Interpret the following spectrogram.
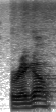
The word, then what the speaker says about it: Borrego: coach James Berber ego Borrego how do you pronounce it you know they Borrego Borrego okay verified per the Charlotte Hornets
